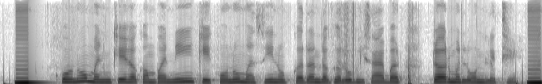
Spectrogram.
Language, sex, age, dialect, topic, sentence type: Chhattisgarhi, female, 41-45, Western/Budati/Khatahi, banking, statement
